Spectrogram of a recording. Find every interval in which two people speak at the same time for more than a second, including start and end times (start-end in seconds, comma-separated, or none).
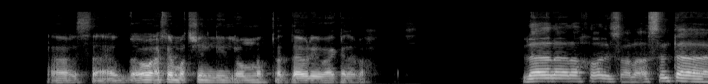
none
